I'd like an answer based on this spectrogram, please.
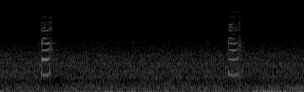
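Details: Domestic cat in labour, having contractions before giving birth indoors: two short, strained meows about four seconds apart, each a clear harmonic cry, set against a low, steady room rumble and faint thumps.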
